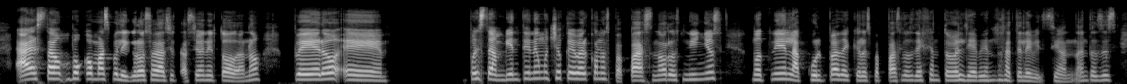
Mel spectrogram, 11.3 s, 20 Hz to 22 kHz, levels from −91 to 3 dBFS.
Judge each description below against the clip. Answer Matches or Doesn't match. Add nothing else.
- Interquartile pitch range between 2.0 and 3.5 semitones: Doesn't match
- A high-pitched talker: Matches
